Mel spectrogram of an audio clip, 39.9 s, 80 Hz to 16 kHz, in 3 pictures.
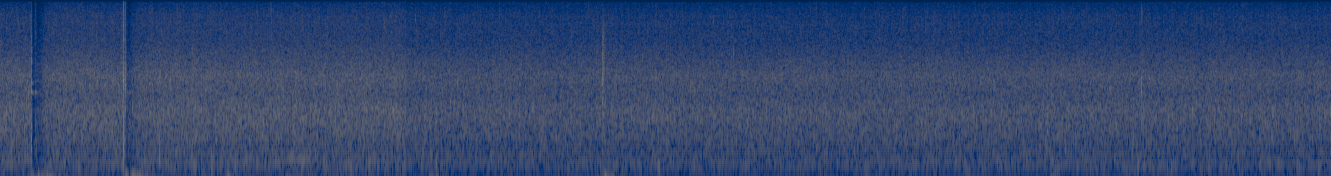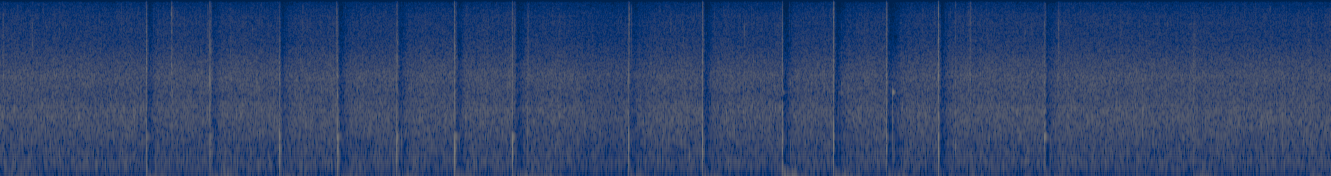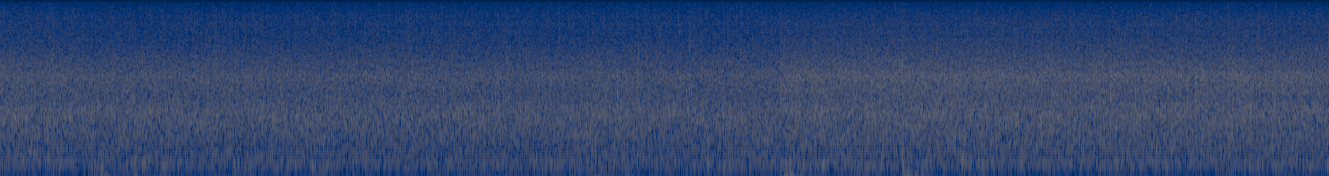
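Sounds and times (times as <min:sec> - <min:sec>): mountain stream flowing: 0:00.0 - 0:39.9
sharp knocks: 0:00.3 - 0:01.6, 0:14.8 - 0:18.9, 0:19.6 - 0:23.1, 0:23.7 - 0:24.0.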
